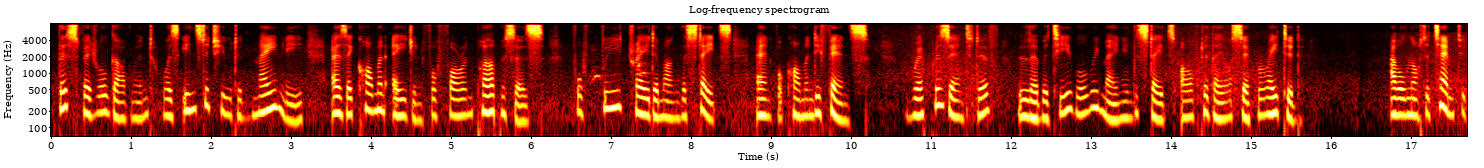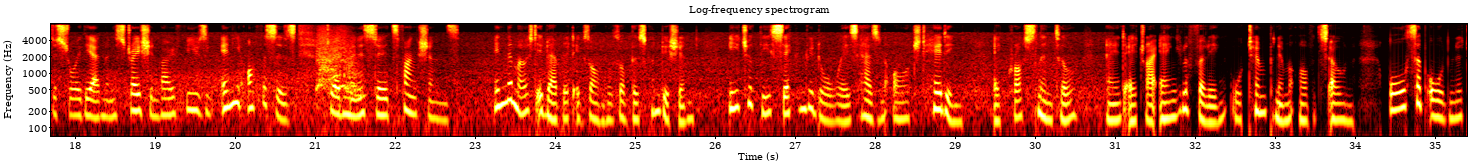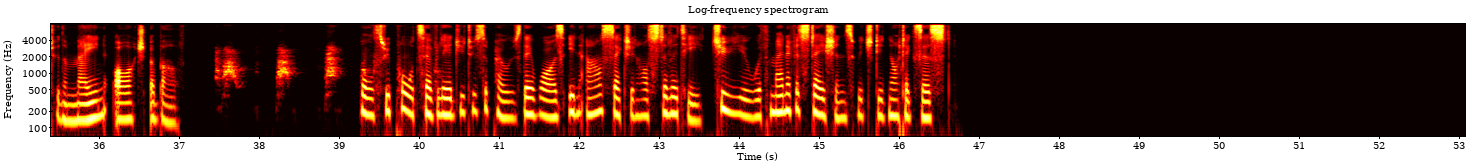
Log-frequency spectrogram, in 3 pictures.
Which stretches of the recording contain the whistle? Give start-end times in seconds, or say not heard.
not heard.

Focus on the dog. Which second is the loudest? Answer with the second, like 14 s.
21 s.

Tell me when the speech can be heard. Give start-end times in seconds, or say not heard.
0.1-15.8, 16.7-37.0, 39.2-46.8.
